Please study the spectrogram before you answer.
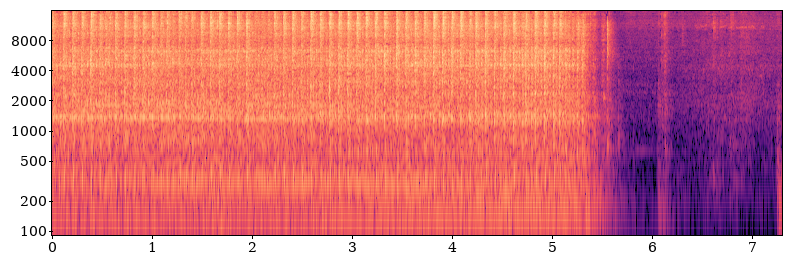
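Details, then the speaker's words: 2007 KTM 65SX two-stroke after Vertex piston top-end rebuild, first heat cycle, idled about 10 minutes until radiator hot; crisp idle with even rapid pop before shutting off, no rattles or misfires, healthy engine. "just finished heat cycle number one let it basically idle for 10 minutes see the radiator toasty"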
